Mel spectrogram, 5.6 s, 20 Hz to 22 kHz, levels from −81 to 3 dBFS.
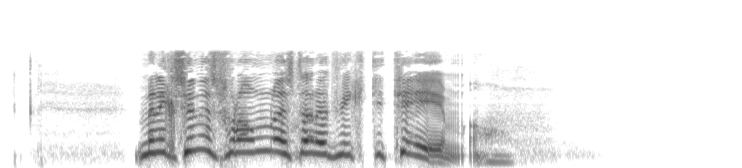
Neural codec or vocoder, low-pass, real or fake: none; 7.2 kHz; real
